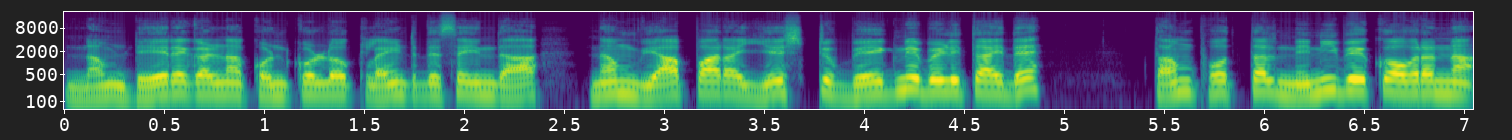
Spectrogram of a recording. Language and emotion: Kannada, happy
